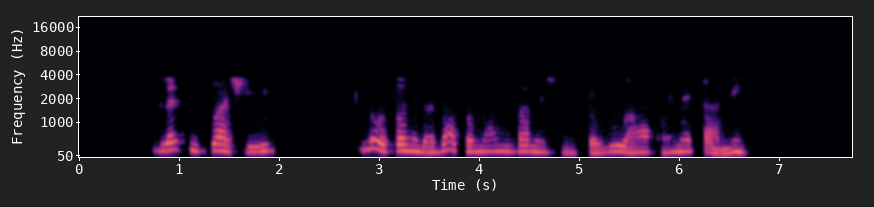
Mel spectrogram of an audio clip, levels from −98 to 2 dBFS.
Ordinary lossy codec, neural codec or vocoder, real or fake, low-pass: none; codec, 16 kHz, 4 kbps, X-Codec, HuBERT features, trained on general audio; fake; 3.6 kHz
